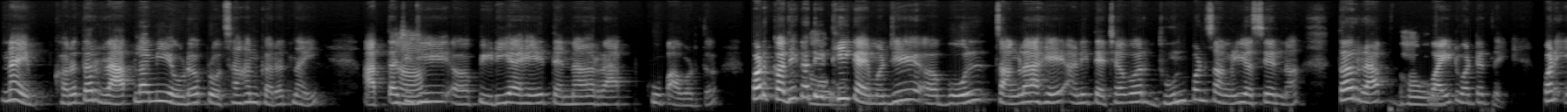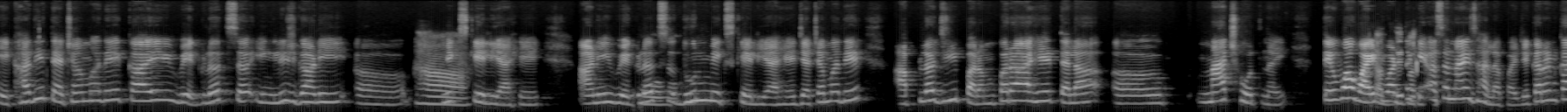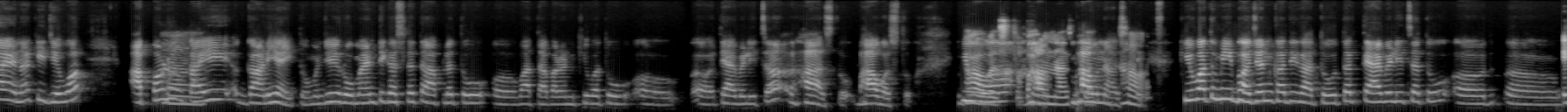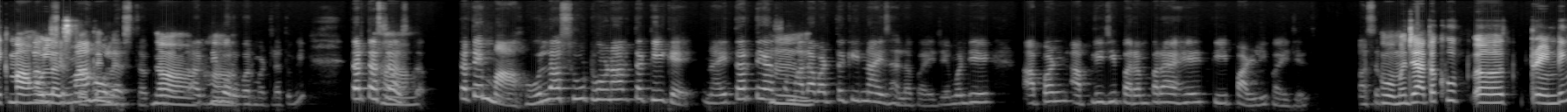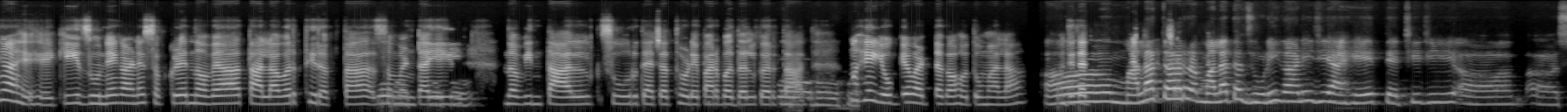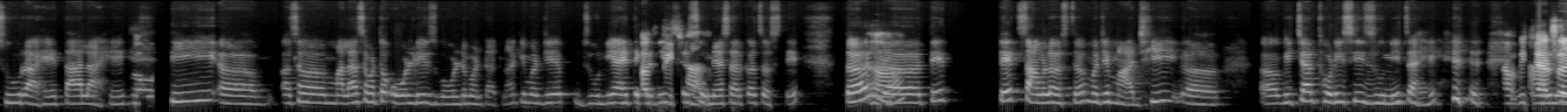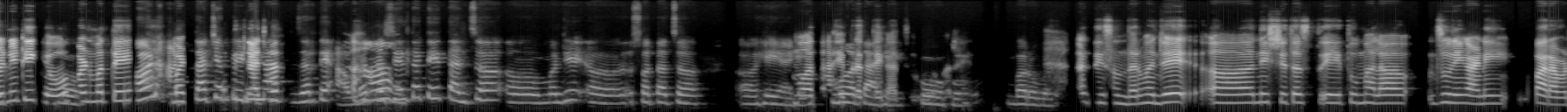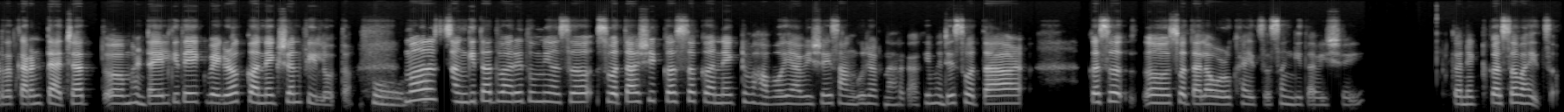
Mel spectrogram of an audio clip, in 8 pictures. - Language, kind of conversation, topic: Marathi, podcast, संगीताच्या माध्यमातून तुम्हाला स्वतःची ओळख कशी सापडते?
- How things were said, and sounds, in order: in English: "रॅपला"; in English: "रॅप"; tapping; in English: "रॅप"; in English: "मिक्स"; in English: "मिक्स"; in English: "मॅच"; in English: "रोमॅन्टिक"; in English: "फंक्शन"; in English: "सूट"; in English: "ट्रेंडिंग"; in English: "ओल्ड इज गोल्ड"; chuckle; in English: "कनेक्शन फील"; in English: "कनेक्ट"; in English: "कनेक्ट"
